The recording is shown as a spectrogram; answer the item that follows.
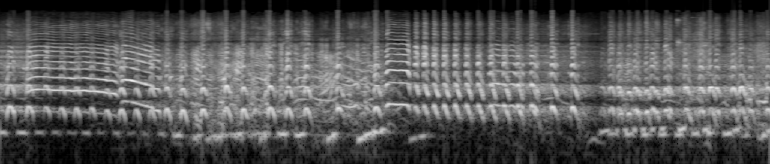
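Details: Siamang at a zoo in full loud calling: a long, dense stream of fast, bouncing harmonic barks and a high rising wail, underpinned by steady low booming pulses throughout.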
